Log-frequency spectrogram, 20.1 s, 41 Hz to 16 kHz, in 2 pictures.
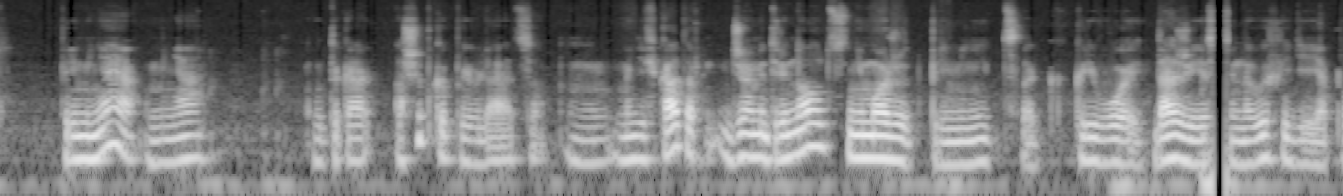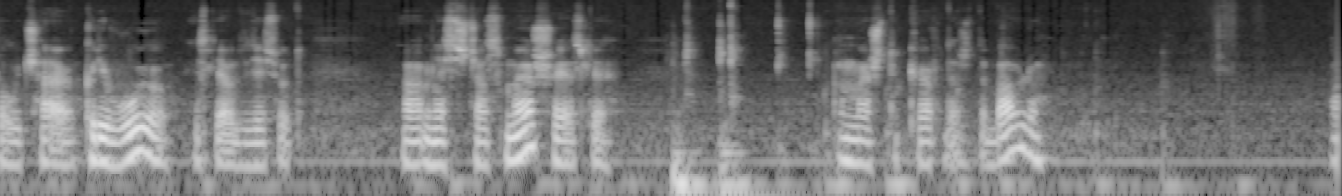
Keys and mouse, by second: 1.5-5.3 drag, 11.4-16.6 drag, 17.1 click, 18.1-18.7 drag, 20.0-20.1 drag.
